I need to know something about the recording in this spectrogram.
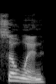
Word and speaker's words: Samhain: It's pronounced Samhain, Robin interjected. I gave her a harsh look that I hoped said, then why don't you read it? I bit my lip and looked back down at the paper. Samhain, really? I shrugged. If Robin said so.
